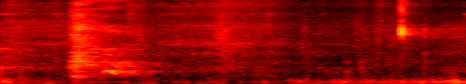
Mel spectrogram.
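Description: A man coughs once, a short rough cough about half a second in.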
